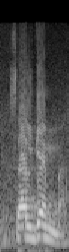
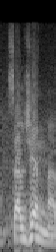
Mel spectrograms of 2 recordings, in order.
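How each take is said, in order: First: سالجمة with a hard g as in "go"; hard g pronunciation. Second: سالجمة with a soft zh-like j; soft j pronunciation. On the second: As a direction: say the ج in سالجمة like the s in "measure". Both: Shown as a demonstration. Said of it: "لغات مختلفة".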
